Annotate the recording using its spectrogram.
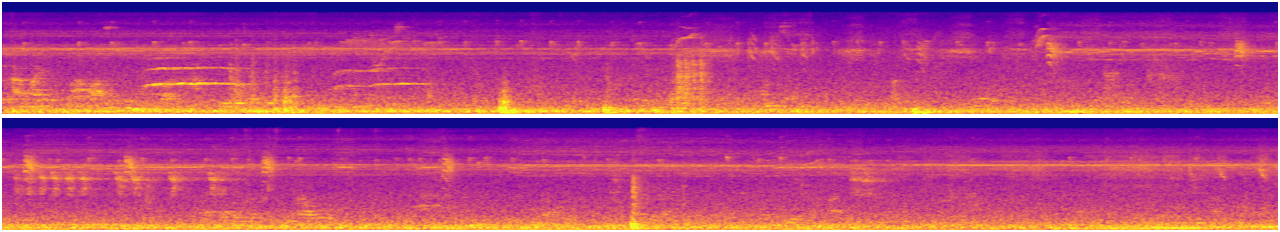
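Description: Near silence: faint garden ambience with a steady high-pitched whine throughout and a few short bird chirps in the first few seconds. Two soft knocks stand out, the louder about six seconds in.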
